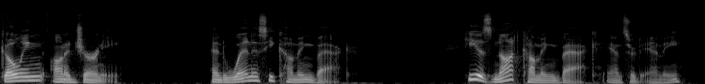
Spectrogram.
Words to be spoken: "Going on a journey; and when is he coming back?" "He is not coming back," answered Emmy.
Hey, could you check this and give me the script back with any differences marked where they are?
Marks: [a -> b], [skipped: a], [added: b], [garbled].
"Going on a journey; and when is he coming back?" "He is not coming back," answered Emmy.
